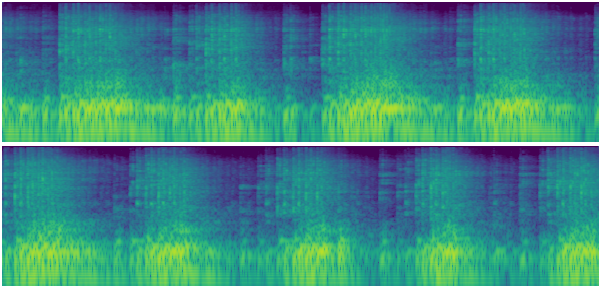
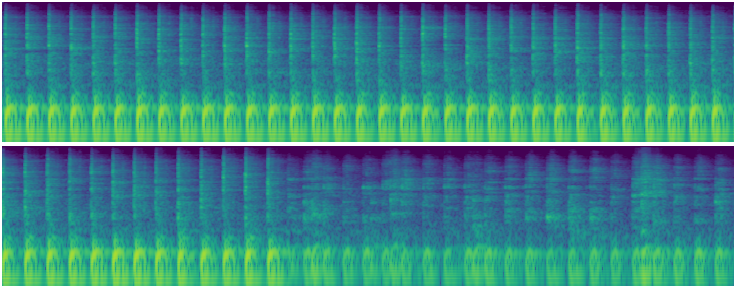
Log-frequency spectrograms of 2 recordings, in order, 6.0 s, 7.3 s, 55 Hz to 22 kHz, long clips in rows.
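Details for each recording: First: Idle and revving of a 2001 Honda Shadow VT750 V-twin after carb rework, airbox off: even crisp blips about 1.5 per second, no misfire, both cylinders firing; one cylinder seems to run richer, front or rear unsure. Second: 2001 Honda Shadow VT750 first start after an oil change: lumpy, stumbling thumping with the rear cylinder smoking and hard restarts. Carb dumping fuel into the cylinder is suspected, not confirmed.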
